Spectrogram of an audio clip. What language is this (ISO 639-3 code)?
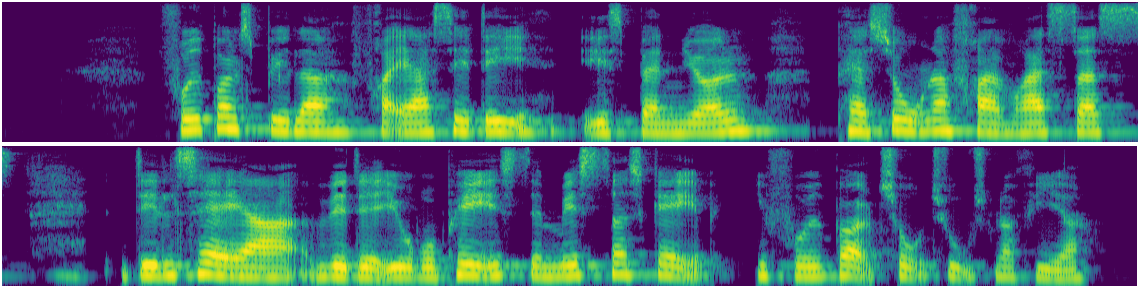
dan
